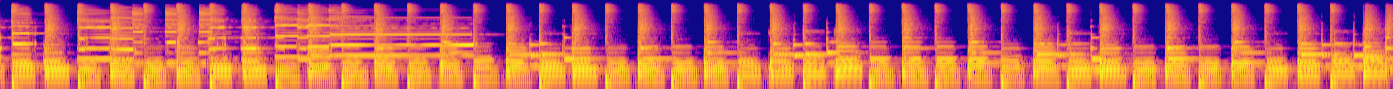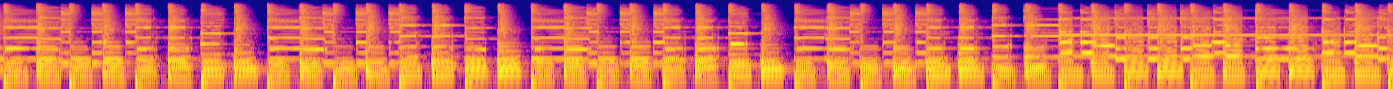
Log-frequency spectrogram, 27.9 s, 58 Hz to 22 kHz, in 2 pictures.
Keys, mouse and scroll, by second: 0.8-3.7 drag, 6.2-9.9 drag, 10.6 click, 12.1 g, 17.0 r, 19.6 g, 22.1 r, 23.9-26.8 drag.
